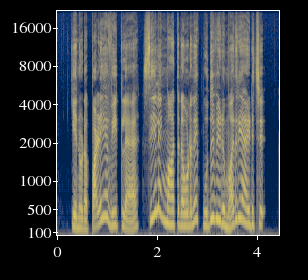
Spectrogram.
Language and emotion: Tamil, happy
